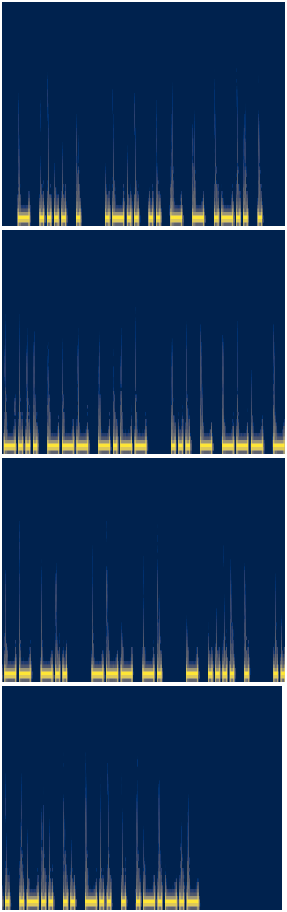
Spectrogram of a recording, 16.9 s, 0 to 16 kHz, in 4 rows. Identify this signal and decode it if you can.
Morse code, heard as a keyed tone, about 22 wpm, 700 Hz. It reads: THE LITTLE BOY STOOD ON THE SLIDE.
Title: Sentences from Top 1600 Words 22wpm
